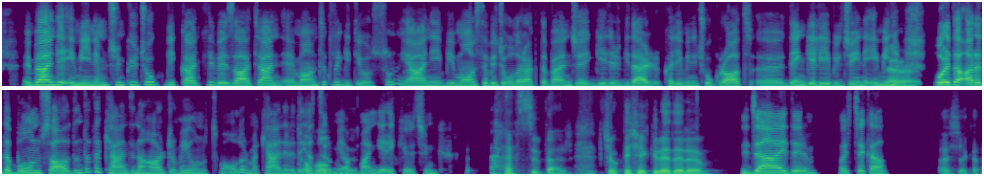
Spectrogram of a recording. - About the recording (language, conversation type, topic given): Turkish, advice, Finansal durumunuz değiştiğinde harcamalarınızı ve gelecek planlarınızı nasıl yeniden düzenlemelisiniz?
- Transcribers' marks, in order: other background noise; tapping; chuckle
